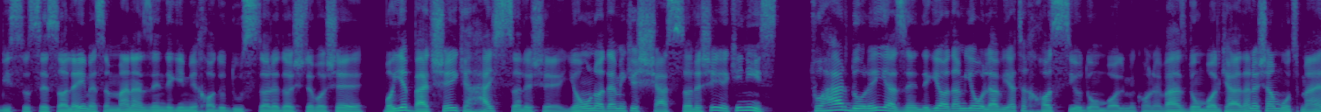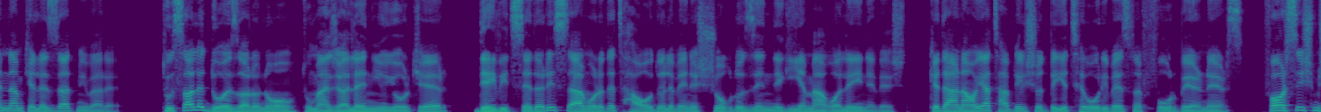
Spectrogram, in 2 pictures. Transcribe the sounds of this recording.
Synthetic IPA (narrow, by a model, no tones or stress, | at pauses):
bist̪o̞se̞sɒːle̞iːme̞slemænæzːe̞nd̪e̞ɟʲiːmiːxɒd̪od̪ust̪d̪ɒːɾe̞d̪ɒːʃt̪e̞bɒːʃe̞ | bɒːje̞bætt͡ʃʰːe̞iːcʰe̞ɦæʃt̪sɒːle̞ʃe̞jɒːunɒːd̪æmiːcʰe̞ʃæst̪sɒːle̞ʃe̞je̞cʰiniːst̪̚ | t̪ʰuɦæɾd̪oːɾe̞iːæzːe̞nd̪e̞ɟʲiɒːd̪æmje̞oːlævijæt̪ʰe̞xɒːsːiːɾod̪o̞mbɒːlmiːkʰo̞̰ne̞̰væːzd̪o̞mbɒːlcʰæɾd̪æne̞ʃæmːo̞t̪ʰmæe̞nːæmce̞le̞zːæt̪ʰmibæ̰ɾe̞̰ | t̪ʰusɒːle̞d̪o̞he̞zɒːɾo̞noht̪ʰumæd͡ʒælːejnijujoɾcʰe̞ɾ | d̪e̞jvid̪se̞d̪eɾisd̪æɾmoɾe̞d̪e̞t̪ʰæɒːd̪o̞le̞be̞jne̞ʃoɣlo̞ze̞nd̪e̞ɟiːje̞mæɣɒːle̞iːne̞̰ve̞̰ʃt̪̚ | cʰe̞d̪æɾnæhɒːjæt̪ʰːæb̚d̪iːlʃo̞d̪̚be̞je̞t̪ʰe̞oɾiːbe̞esme̞foɾbe̞ɾne̞ɾs | fɒːɾsiːʃmi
